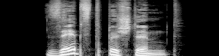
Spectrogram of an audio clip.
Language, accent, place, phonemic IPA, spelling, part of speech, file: German, Germany, Berlin, /ˈzɛlpstbəˌʃtɪmt/, selbstbestimmt, adjective, De-selbstbestimmt.ogg
- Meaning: self-determined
